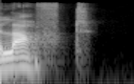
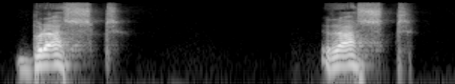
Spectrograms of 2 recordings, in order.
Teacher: you say laughed similarly brushed rushed okay so with these sounds when you have Ed at the end then that D is pronounced as T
